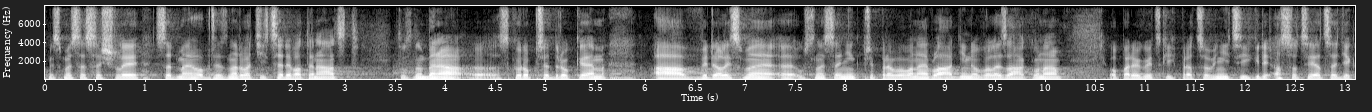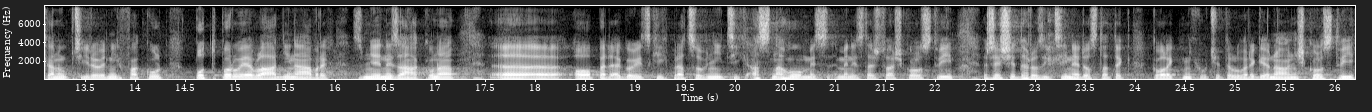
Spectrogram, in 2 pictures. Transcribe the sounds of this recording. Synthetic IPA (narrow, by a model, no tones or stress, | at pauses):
mɪsmɛsɛsɛʃlɪsɛdmɛːɦo̞brɛznadvacɪsiːt͡sɛdɛvat̪ɛnaːt͡st̪ | t̪ːo̞znamɛnaːsko̞ɾo̞pr̝̥ɛd̪ɾo̞kɛmʔavɪdalɪsmɛʔusnɛsɛɲiːk̚pr̥ɪpɾavo̞vanɛːvlaːdɲiːno̞vɛlɛzaːko̞na | ʔo̞pɛdaɡoɡɪt͡skiːxpɾat͡so̞vɲit͡siːɣɡdɪʔaso̞t͡sɪat͡sɛɟɛkanuːpr̝̥iːɾoniːxfakult̪ | po̞t̪po̞ɾujɛvlaːdɲiːnaːvr̩x | z̥mɲɛnɪzaːko̞na | ʔo̞pɛdaɡo̞ɡɪt͡skiːxpɾat͡so̞vɲit͡siːxasnaɦumɪnɪst̪ɛɾst̪vaʃko̞lst̪viːrɛʃɪt̪ɦɾo̞ziːt͡siːnɛdo̞st̪at̪ɛkːvalɪt̪ɲiːxʔut͡ʃɪt̪ɛluːvɾɛɡɪo̞naːlɲiːʃko̞lst̪viː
